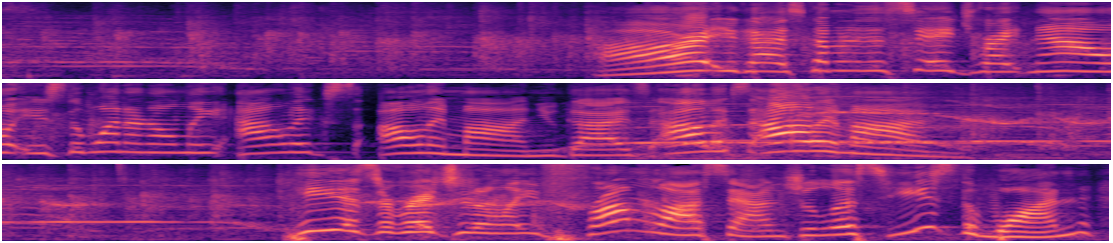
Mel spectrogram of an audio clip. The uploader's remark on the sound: Story Smash The Storytelling Gameshow at the Lyric Hyperion Theater. Expert judges comment. The audience laughs.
